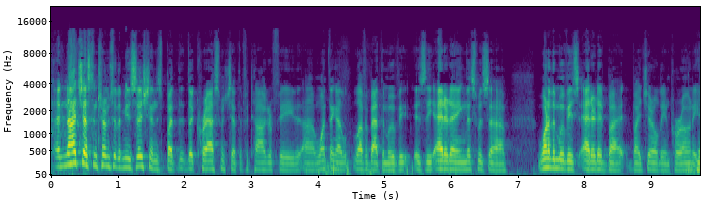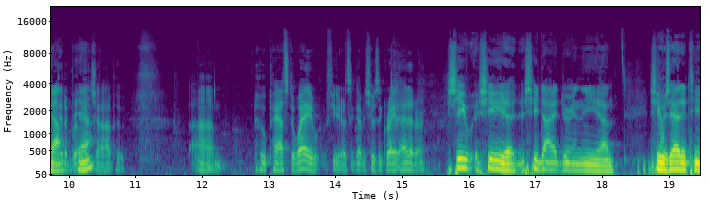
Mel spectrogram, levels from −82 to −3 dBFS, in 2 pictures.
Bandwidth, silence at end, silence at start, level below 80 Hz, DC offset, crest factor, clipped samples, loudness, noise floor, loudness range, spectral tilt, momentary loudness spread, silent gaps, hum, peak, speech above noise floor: 13.5 kHz; 0 s; 0 s; -42 dBFS; under 0.1%; 20 dB; under 0.1%; -19 LUFS; -52 dBFS; 11 LU; -5.5 dB/octave; 18 LU; none; none; 0 dBFS; 33 dB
